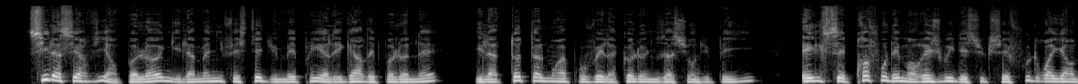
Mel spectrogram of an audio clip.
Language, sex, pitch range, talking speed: French, male, 115-150 Hz, 165 wpm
